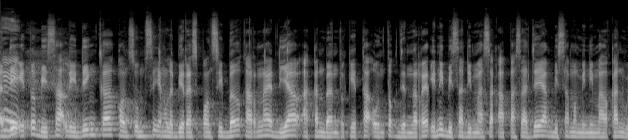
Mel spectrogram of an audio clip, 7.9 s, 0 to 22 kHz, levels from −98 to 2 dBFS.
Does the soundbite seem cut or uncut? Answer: cut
